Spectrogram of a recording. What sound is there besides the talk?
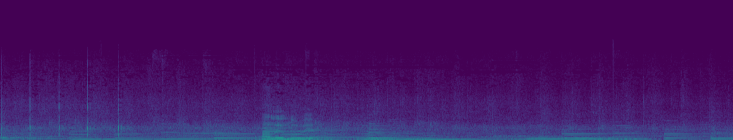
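audience applauding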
